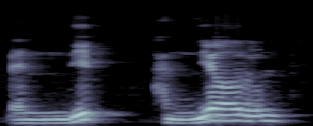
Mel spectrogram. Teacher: 그래가지고 맨입, 한여름이 됐는데 이것을 실제로 발음을 할 때에는 분명히 중간에 없었던 니은을 덧붙여가지고 맨입, 한여름 이렇게 발음을 합니다. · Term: 니은 첨가 현상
